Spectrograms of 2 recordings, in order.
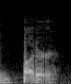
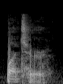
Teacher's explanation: notice where we write it with two T's in English that your tongue is producing a tap sound there rather than a full stop or plosive sound · in received pronunciation where you say butter, that involves a full T stop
